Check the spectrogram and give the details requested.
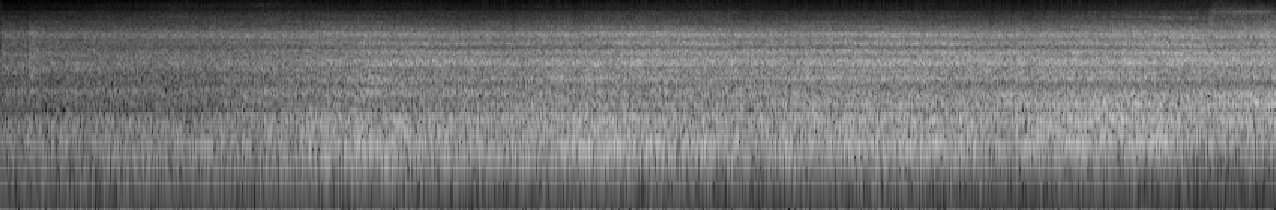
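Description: Passenger train coaches rolling past on the rails as the train pulls out of the station: a steady rumble and rush of wheels on track with a faint high ring, growing steadily louder as it picks up speed.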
